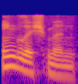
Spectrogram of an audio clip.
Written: Englishman

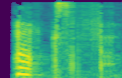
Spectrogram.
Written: xth

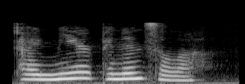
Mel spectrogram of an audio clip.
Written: Taymyr Peninsula

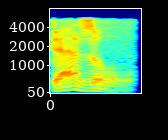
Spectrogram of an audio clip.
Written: dazzle

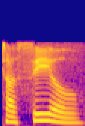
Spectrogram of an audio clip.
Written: tahsil

